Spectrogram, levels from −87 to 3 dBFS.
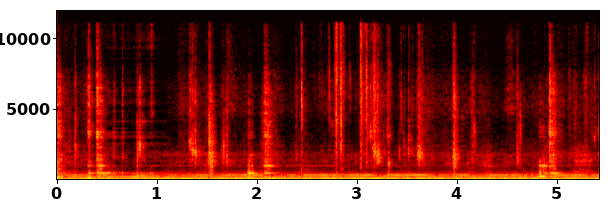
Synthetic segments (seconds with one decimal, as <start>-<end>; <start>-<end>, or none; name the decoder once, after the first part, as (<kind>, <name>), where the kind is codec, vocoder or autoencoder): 0.5-1.1 (codec, SNAC)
